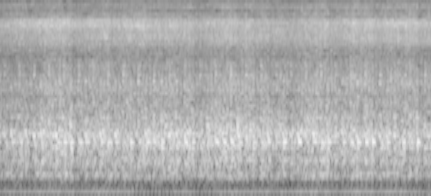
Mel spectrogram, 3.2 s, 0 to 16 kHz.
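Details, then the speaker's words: Daewoo Lanos with MeMZ 317 1.4 engine, after valve clearance adjustment: idle much quieter but a dull, muffled knock about three times a second remains, coming from the block/clutch housing near cylinder four; loose flywheel bolts suspected. "но все равно какой-то глухой стук есть и причем создана пицца из блока цилиндров голубки в общей механизм"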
